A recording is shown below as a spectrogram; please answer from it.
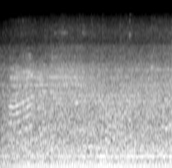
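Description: Audience applauding, a steady even wash of many hands clapping, with a faint steady hum underneath.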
